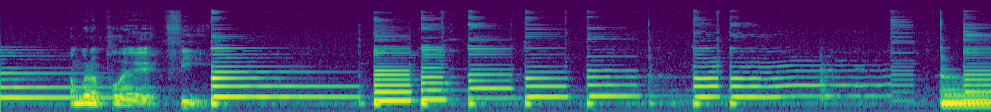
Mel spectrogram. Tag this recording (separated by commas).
Guitar, Music, Speech, slide guitar, Plucked string instrument, Musical instrument, Acoustic guitar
